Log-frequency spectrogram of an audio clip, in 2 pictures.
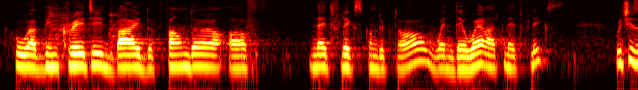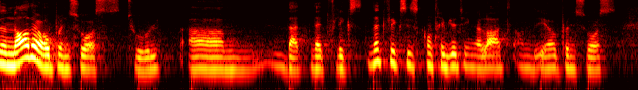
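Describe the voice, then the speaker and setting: Speaking with a French accent, a man uses a fairly high pitch and a dark, mellow tone at a moderate pace. His intonation stays fairly even while his loudness swings widely, over light background noise. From France. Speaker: software executive and conference speaker; conference presenter. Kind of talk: conference talk. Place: hall.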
